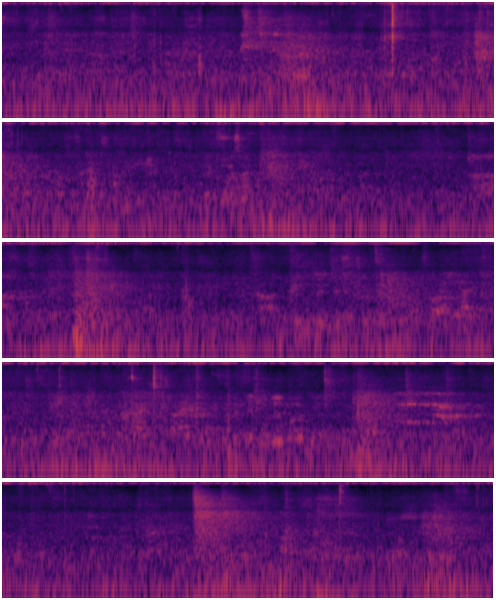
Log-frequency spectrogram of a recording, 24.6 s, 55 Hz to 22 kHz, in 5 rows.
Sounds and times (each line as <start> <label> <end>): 0.0 tired and nervous people waiting 11.1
